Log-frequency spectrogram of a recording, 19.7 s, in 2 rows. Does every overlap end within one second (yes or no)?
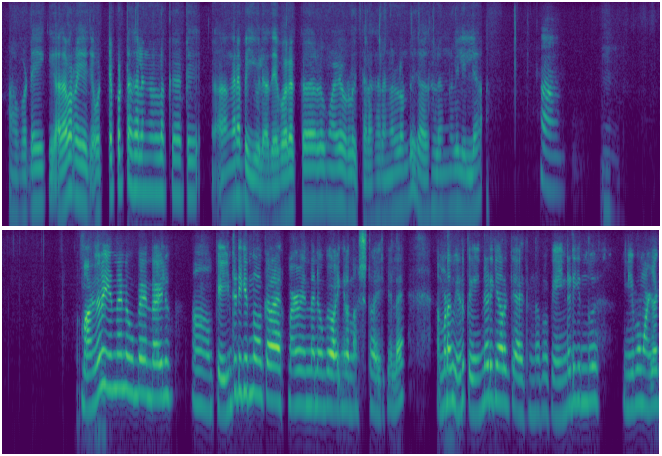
yes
